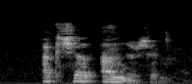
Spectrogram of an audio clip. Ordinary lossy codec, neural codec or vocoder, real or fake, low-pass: MP3, 32 kbps; none; real; 7.2 kHz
